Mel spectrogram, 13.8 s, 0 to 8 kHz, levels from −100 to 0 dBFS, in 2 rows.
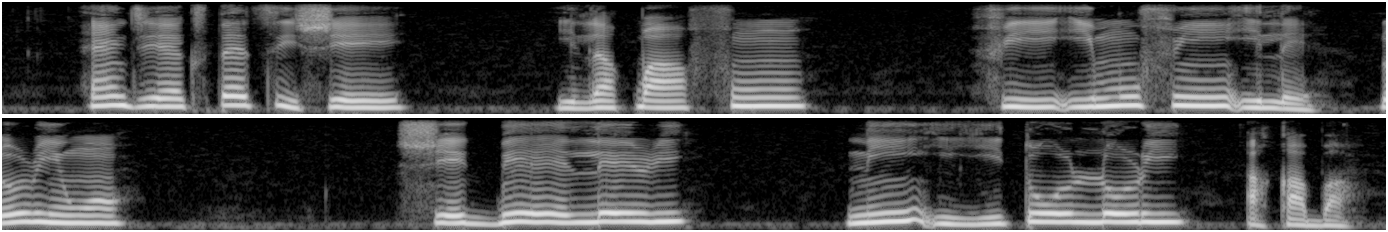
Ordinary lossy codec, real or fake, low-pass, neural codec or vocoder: none; real; 7.2 kHz; none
